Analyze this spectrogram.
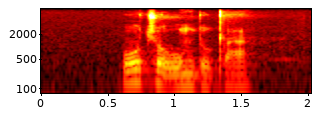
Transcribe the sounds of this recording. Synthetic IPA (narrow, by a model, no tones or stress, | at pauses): ut͡ʃʰɔum̩tʼuǁa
